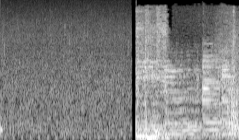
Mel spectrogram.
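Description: Steady rush of a shallow creek running over rocks for about the first second, then a sudden cut to loud music.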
